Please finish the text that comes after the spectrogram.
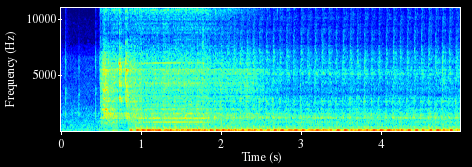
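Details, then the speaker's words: Hero HF Deluxe BS6 i3s single-cylinder bike started by pressing the newly fitted alarm remote button twice: quick crank, catches at once and settles into a steady even low idle, about four beats a second; normal start. "अब यह जो button है यह वाला इससे दो बार दबाने पर इसको स्टार्ट होती है।"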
